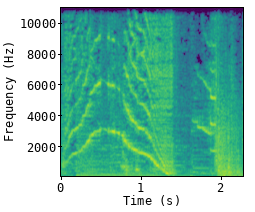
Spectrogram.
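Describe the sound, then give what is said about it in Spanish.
A door creaks open to let in a guest, with a long squeaking hinge that slides downward in pitch over a low hum, followed by a brief rustling thud near the end. “abre la puerta y que hay un invitado.”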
